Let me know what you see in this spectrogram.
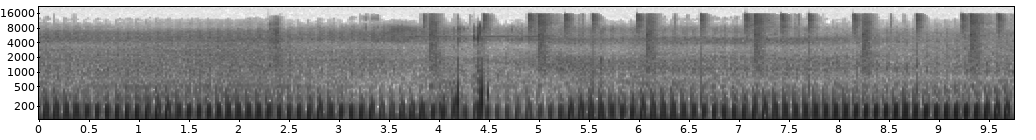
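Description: Honda CBR500R's parallel-twin engine running at low revs with a steady, even pulse while the bike creeps forward on the clutch. There is a brief knock about four seconds in.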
